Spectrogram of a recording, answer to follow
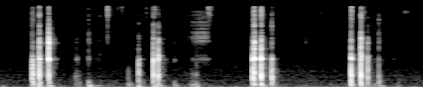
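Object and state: Wooden cutting board tapped with metal nail tips.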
